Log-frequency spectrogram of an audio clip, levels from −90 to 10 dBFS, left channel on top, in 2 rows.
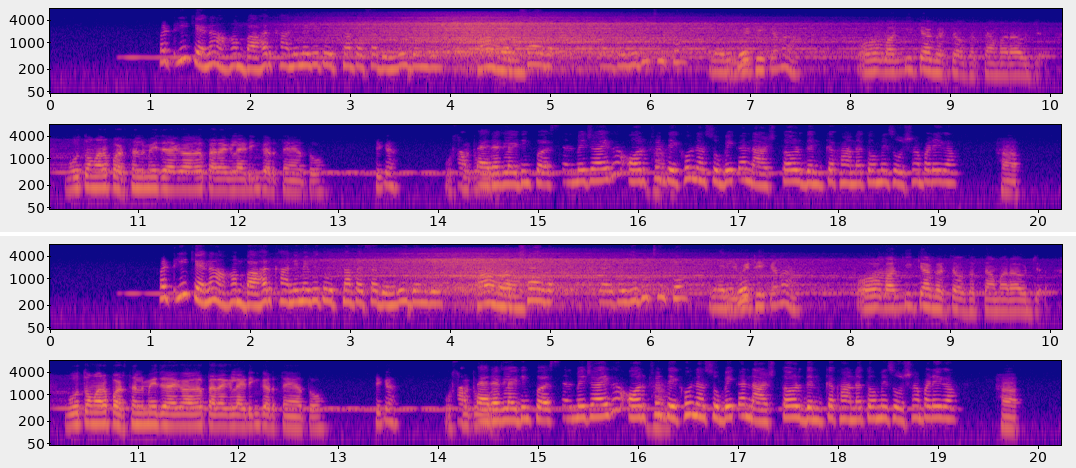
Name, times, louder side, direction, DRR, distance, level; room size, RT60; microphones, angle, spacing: sound 1, 0.7-19.2, right 1 dB, 85° left, 0.9 m, -45 dB
voice 1, 1.1-4.0 4.5-5.0 5.5-7.0 8.2-8.9 14.2-19.2, right 5 dB, 35° right, 0.3 m, -27 dB
sound 2, 2.2-10.5, left 2 dB, 10° left, 0.7 m, -33 dB
voice 2, 4.3-4.8 6.8-7.5 8.1-9.9 10.3-12.9 13.4-13.6 14.1-14.6 16.2-16.3 19.6-19.8, right 4 dB, 80° right, 0.8 m, -29 dB
2.6 x 2.1 x 3.2 m
head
